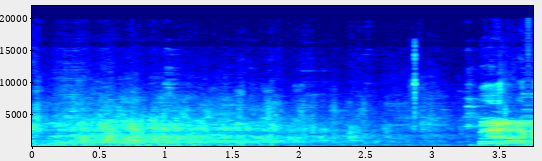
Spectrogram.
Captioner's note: laughter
